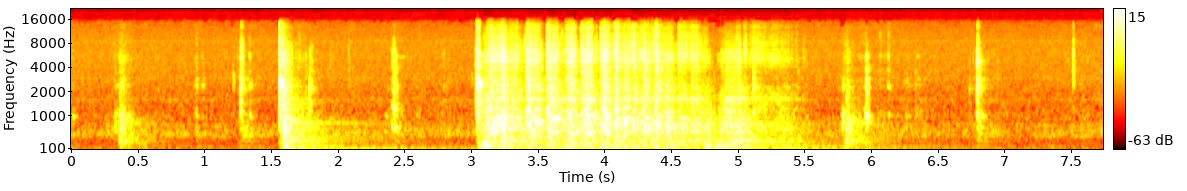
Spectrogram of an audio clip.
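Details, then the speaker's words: 1953/1954 Ford Golden Jubilee NAA tractor, sat over 20 years, 6-volt starter on 12 volts: clicks and knocks, then about two seconds of cranking without firing. Good spark and fuel at carburetor; owner suspects oil-wetted plugs. "Well, I don't want to get that starter and wiring too hot. It is only a 6-volt starter on this thing, and we're already pushing our luck running her on 12 volts."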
